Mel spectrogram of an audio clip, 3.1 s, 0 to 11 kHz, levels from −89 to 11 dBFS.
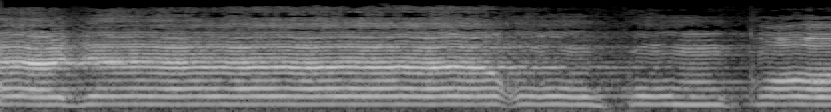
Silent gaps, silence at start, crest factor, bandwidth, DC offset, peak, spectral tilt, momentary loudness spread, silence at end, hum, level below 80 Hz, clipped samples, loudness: none; 0 s; 14 dB; 9.2 kHz; under 0.1%; 0 dBFS; -2.5 dB/octave; 13 LU; 0 s; none; -56 dBFS; under 0.1%; -14 LUFS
